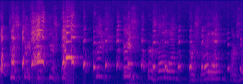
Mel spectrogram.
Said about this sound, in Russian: Это что такое? Это что такое? Почему курица в зале дворца?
